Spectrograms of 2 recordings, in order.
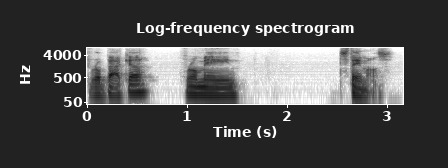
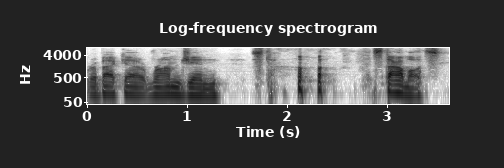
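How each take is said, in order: First: The middle name sounds like 'Romaine'. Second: The middle name sounds like 'Ramjin'. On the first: The speaker calls it right. "mostly everybody knows her name" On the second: The speaker calls it wrong. "did he butcher that name"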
